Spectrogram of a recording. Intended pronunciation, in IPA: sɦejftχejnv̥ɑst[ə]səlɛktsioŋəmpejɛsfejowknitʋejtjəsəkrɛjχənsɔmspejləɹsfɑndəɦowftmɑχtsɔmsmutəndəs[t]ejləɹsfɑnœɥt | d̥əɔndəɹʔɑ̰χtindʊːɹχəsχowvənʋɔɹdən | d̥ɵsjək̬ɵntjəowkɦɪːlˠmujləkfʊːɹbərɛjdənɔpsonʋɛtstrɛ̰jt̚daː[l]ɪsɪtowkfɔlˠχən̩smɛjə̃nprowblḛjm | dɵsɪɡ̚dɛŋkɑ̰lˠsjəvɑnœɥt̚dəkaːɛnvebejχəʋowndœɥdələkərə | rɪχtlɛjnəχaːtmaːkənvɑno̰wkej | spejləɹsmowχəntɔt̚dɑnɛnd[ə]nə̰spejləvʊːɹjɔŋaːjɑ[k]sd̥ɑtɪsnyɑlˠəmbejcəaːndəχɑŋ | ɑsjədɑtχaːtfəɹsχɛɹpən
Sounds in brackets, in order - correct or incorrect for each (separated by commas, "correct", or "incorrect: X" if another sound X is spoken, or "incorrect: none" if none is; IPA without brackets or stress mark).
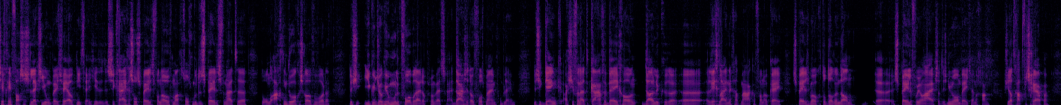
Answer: correct, incorrect: p, incorrect: ɹ, incorrect: ɑ, correct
